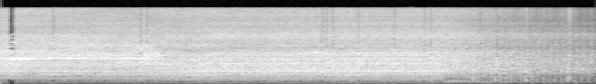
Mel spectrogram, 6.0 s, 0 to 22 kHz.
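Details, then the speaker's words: John Deere GT262 lawn tractor engine after swapping in a spare carburetor: steady, even low idle with smooth regular firing that never stumbles or hunts; normal idle. "so let's see what happens now that everything's hooked back up foreign that sounds pretty good hell I might not have to do anything"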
